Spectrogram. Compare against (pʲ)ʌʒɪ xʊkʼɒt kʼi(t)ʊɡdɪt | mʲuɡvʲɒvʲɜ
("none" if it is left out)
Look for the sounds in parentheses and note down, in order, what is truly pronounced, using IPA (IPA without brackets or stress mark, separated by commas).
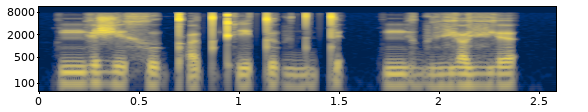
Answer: mʲ, t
